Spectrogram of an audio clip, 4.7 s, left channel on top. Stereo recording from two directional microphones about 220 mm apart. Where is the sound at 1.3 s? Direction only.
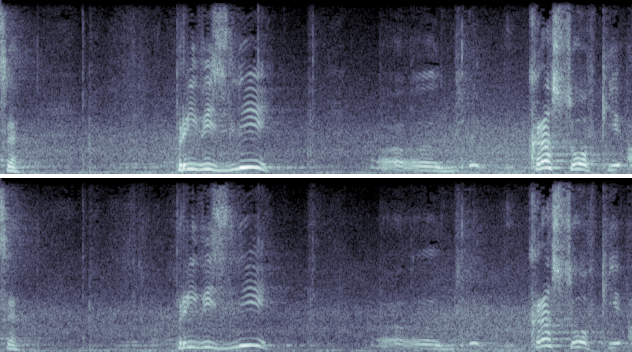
25° left (ahead or behind).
